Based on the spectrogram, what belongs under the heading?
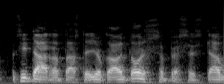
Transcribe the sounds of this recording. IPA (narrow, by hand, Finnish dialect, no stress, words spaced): sitæ rɑtɑstɑ jokɑ olʲ toˑe̝sesːɑ piæsːæ sitæ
